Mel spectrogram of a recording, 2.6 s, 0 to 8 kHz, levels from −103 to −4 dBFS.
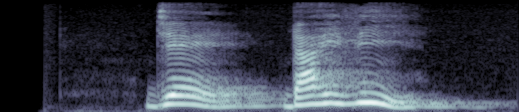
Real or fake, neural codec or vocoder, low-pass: fake; vocoder, 22.05 kHz, 80 mel bands, Vocos; 7.2 kHz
